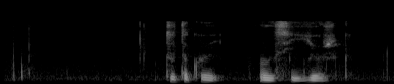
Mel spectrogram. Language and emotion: Russian, neutral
